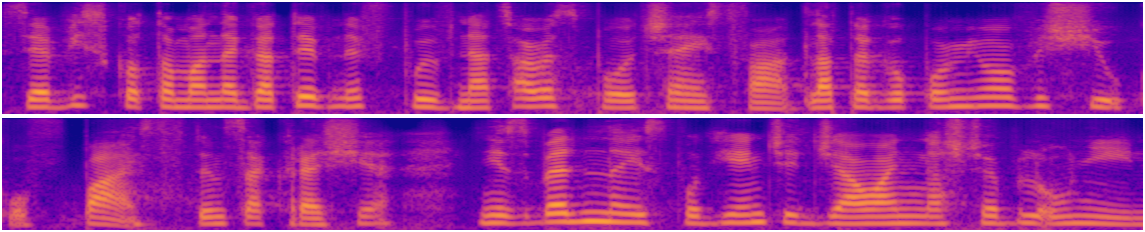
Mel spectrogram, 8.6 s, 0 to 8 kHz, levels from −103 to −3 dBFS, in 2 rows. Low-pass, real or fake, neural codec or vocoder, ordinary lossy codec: none; fake; codec, 16 kHz, 1 kbps, X-Codec, HuBERT features, trained on LibriSpeech; none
